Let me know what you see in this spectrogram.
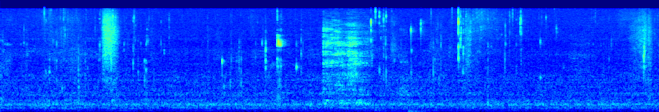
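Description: Close-up mouth sounds of a person eating soft nurungji (soaked scorched rice) from a wooden spoon: quiet chewing with a few short clicks and smacks scattered through, over a faint steady hum.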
